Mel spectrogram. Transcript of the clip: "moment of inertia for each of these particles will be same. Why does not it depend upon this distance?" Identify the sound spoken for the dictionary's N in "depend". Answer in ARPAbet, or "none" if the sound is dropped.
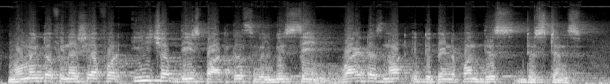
N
